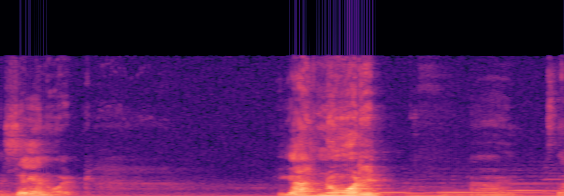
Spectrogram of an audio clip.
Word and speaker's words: Xehanort: Xehanort. Oh, yeah, I said it right. Xehanort.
